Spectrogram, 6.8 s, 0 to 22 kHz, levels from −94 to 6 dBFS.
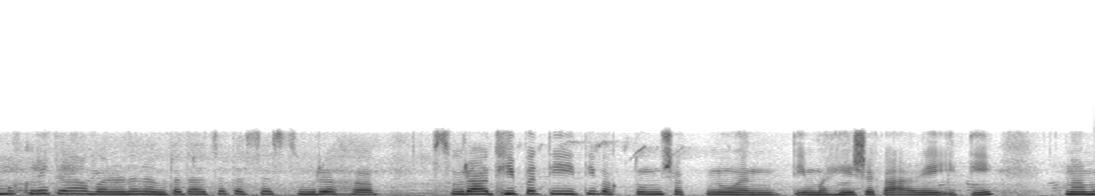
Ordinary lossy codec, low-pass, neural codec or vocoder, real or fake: Opus, 64 kbps; 7.2 kHz; none; real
